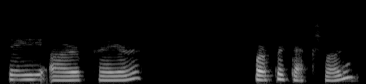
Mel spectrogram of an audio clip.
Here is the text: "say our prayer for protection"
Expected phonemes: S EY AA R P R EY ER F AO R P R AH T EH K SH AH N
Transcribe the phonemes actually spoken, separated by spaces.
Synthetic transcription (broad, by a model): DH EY AA R P R EY ER F AO R P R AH T EH K SH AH N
